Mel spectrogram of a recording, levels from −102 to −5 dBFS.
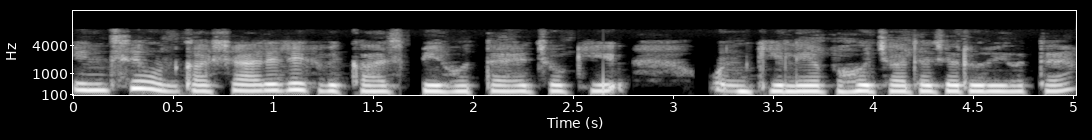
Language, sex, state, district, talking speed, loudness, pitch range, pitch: Hindi, female, Uttarakhand, Uttarkashi, 190 wpm, -18 LUFS, 210-225 Hz, 215 Hz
